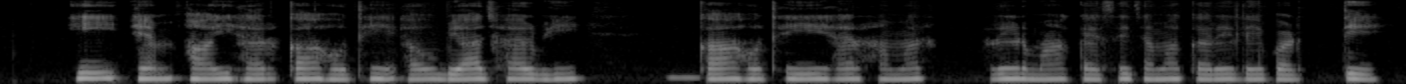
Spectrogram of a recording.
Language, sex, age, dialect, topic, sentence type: Chhattisgarhi, female, 25-30, Eastern, banking, question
